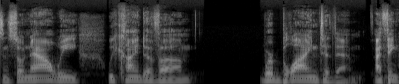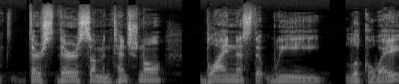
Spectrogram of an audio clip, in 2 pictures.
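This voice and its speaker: This man has a normal speaking voice, pitched in the medium range, with ordinary pitch variation. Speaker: podcast co-host. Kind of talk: podcast interview.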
